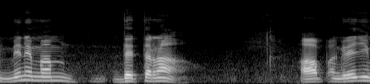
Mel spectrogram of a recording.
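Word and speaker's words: détente: अंग्रेजी में न्यूनतम अवरोध को कहते हैं मिनिमम देतरा आप अंग्रेजी में इसकी स्पेलिंग देखेंगे। यह एक फ्रेंच शब्द है। इसलिए इसका उच्चारण है दैतरा to achieve position of minimum दैत्रा।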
